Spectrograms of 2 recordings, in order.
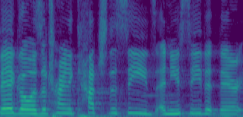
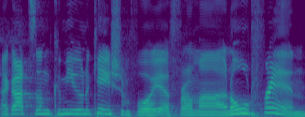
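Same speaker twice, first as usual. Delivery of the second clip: put-on American southern accent; 3 semitones lower than usual. A player speaks in character during a game session, in a put-on southern accent. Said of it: "he learned a southern accent last session".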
